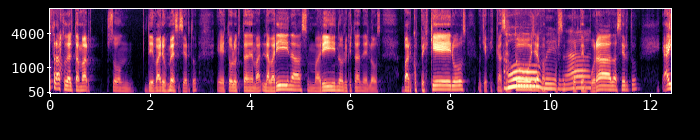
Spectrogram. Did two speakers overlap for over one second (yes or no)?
yes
